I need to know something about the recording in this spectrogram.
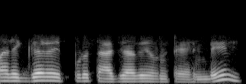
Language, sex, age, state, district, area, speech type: Telugu, male, 45-60, Andhra Pradesh, West Godavari, rural, conversation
